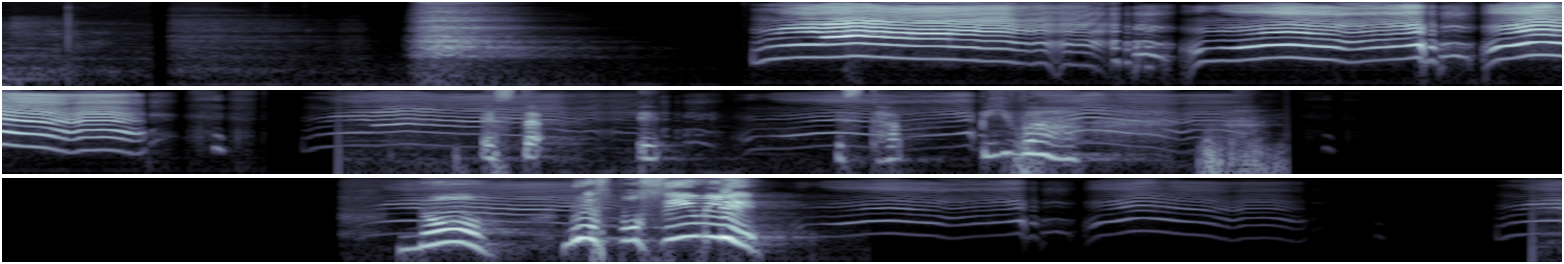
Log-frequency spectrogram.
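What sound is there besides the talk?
baby crying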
